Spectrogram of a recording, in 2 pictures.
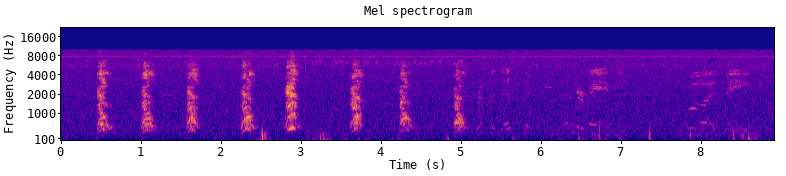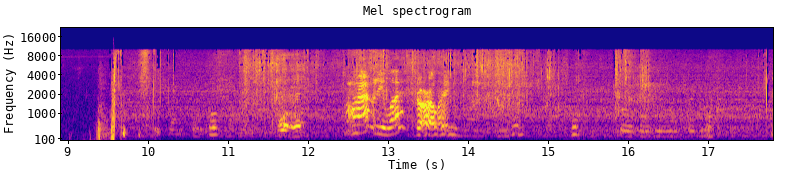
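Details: Begging for food, dogs Arwen and Katana bark in a steady run of about ten short barks, roughly one every half second, then a loud, broad rush of noise and voices takes over for the rest.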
